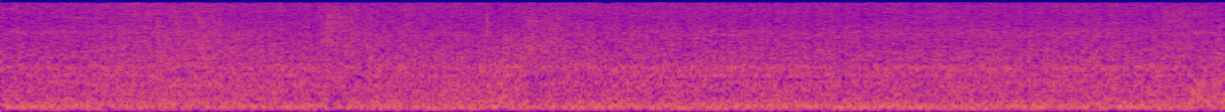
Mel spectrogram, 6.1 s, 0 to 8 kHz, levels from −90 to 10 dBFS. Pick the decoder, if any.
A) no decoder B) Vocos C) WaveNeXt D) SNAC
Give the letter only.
A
